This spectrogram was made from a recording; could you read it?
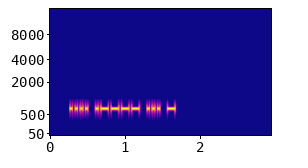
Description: Morse code, heard as a keyed tone, about 36 wpm, 690 Hz. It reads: H1ST
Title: Four Challenging Letter-Number Combinations 35wpm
